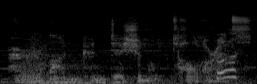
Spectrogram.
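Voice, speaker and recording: An actor playing a grave, weary man who recounts ancient history in slow, solemn, measured game dialogue. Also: close to an everyday voice. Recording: reverberant game audio over loud music.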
